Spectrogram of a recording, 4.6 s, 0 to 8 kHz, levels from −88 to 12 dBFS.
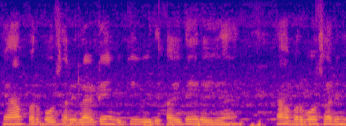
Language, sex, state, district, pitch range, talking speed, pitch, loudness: Hindi, male, Haryana, Rohtak, 140-150 Hz, 195 wpm, 140 Hz, -17 LUFS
